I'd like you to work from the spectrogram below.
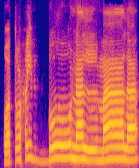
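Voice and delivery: slow drawn-out melodic chant; Quran recitation. Acted. Teacher reciting the verse for students, slow melodic chant. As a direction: intone it slowly, stretching the vowels.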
